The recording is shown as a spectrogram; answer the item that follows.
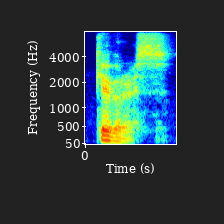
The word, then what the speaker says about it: Cerberus: Yes, Greeks do a hard C. Cerberus.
